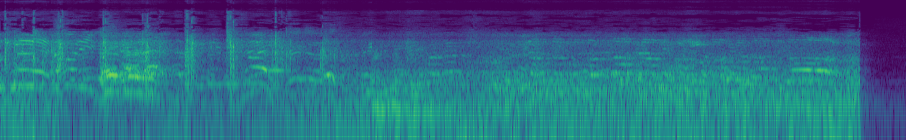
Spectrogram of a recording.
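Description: Crowd of protesters chanting slogans in rhythmic bursts with clapping and shouting, a loud, dense hubbub of many voices throughout that cuts off abruptly at the end.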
